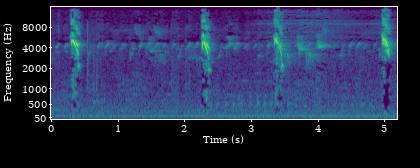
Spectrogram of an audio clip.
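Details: Calling sound for luring all types of weaver: loud, piercing, downward-sweeping chips spaced one to two seconds apart. Soft, thin twittering continues between them.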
